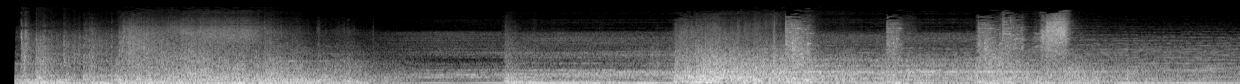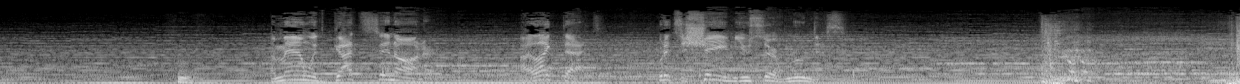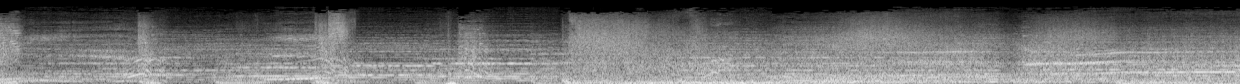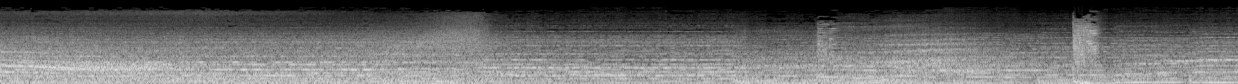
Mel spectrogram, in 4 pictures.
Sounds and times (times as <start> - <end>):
Eruption: 0.2 - 4.2, 5.8 - 12.4, 30.4 - 42.8
Music: 0.2 - 49.5.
